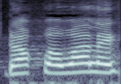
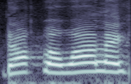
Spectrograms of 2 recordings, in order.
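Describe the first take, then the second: No difference in how they are said.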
